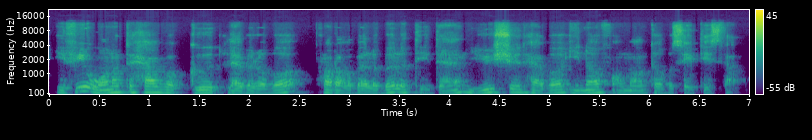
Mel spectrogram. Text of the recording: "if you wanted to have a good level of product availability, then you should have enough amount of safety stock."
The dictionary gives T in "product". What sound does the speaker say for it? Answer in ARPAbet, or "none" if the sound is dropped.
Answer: none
